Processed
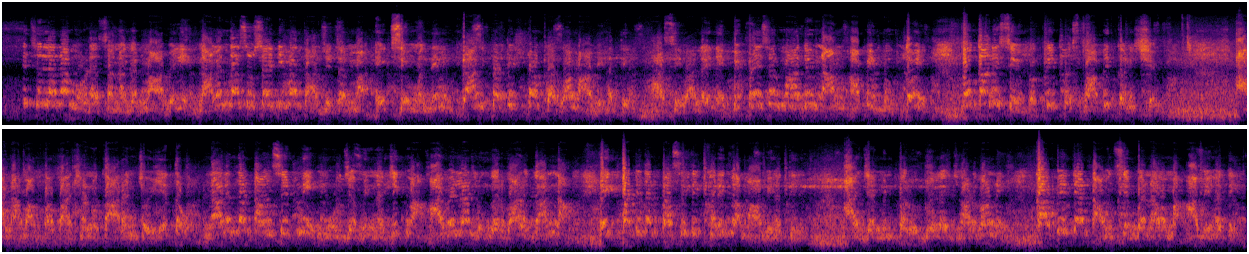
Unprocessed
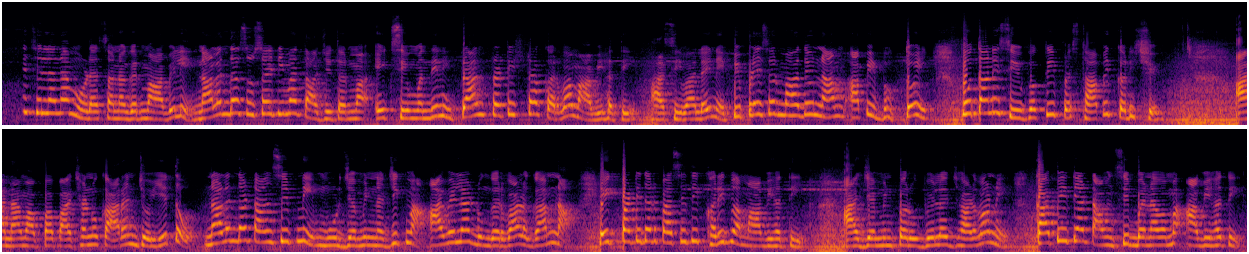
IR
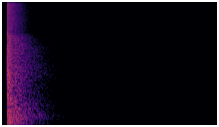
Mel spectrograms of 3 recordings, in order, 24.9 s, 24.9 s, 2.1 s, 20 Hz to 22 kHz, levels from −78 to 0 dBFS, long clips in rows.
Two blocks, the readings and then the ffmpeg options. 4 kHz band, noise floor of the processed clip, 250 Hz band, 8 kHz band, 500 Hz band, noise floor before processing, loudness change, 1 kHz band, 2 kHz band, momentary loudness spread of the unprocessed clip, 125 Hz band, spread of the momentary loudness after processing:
+15.0 dB, -36 dBFS, -21.5 dB, n/a, -11.5 dB, -36 dBFS, -1.0 dB, -3.0 dB, -0.5 dB, 4 LU, under -25 dB, 6 LU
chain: -filter_complex "[0:a]highshelf=f=3.2k:g=-8.5,acrossover=split=640[a][b];[a]acompressor=threshold=-30dB:ratio=6[c];[c][b]amix=inputs=2:normalize=0,asoftclip=type=tanh:threshold=-17dB,aexciter=amount=14.9:drive=5.4:freq=2.8k,afreqshift=300,afftfilt=real='hypot(re,im)*cos(2*PI*random(0))':imag='hypot(re,im)*sin(2*PI*random(1))':win_size=512:overlap=0.75,asplit=2[d][e];[e]aecho=0:1:809|1618|2427|3236|4045:0.2|0.0958|0.046|0.0221|0.0106[f];[d][f]amix=inputs=2:normalize=0,volume=5dB"

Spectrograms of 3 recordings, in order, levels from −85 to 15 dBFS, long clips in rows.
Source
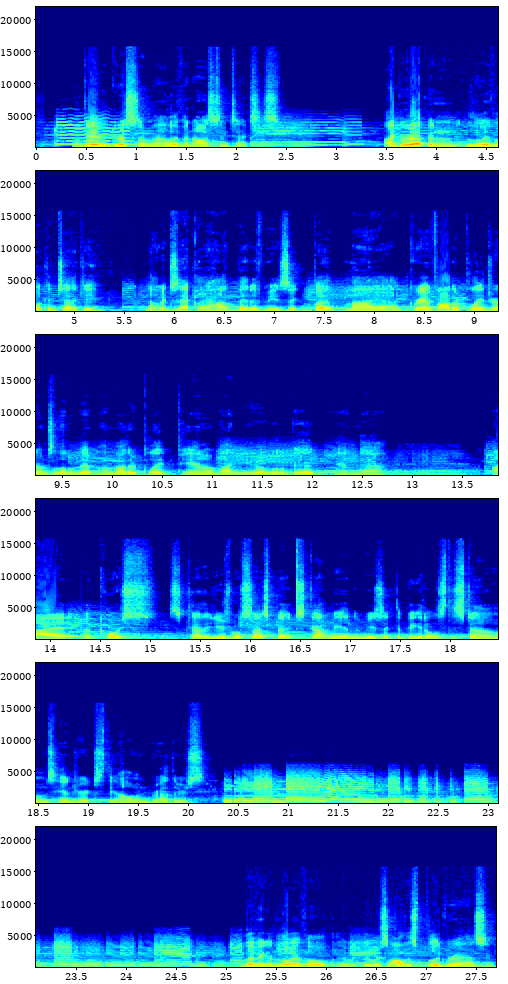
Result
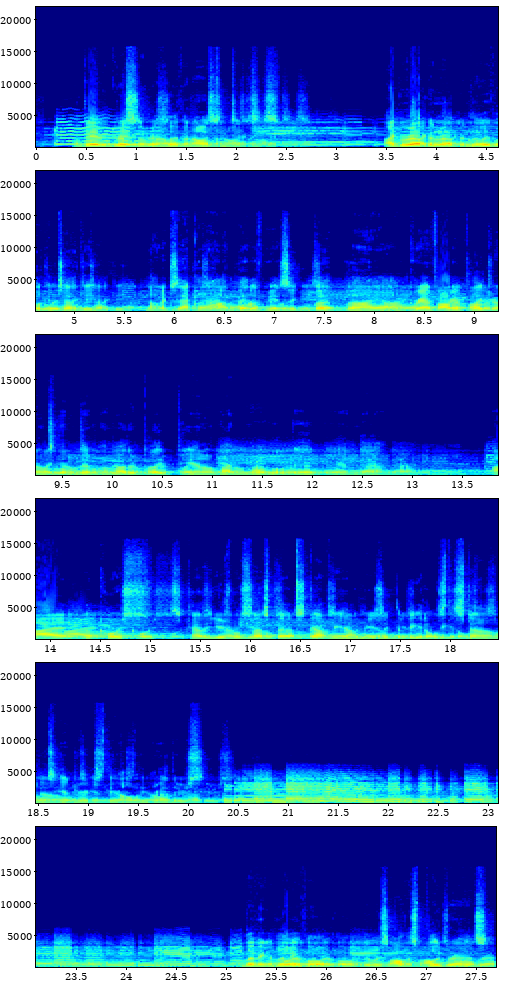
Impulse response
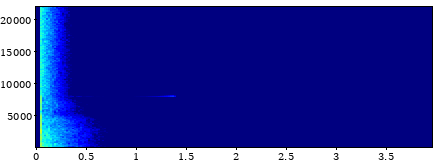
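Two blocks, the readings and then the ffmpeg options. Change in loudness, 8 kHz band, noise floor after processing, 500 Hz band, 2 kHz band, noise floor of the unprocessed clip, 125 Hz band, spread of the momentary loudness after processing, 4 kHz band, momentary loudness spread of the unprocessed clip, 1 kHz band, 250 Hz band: -2.0 dB, -5.0 dB, -43 dBFS, -1.0 dB, -1.0 dB, -44 dBFS, -10.0 dB, 12 LU, -5.0 dB, 12 LU, -0.5 dB, -5.0 dB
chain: -filter_complex "[0:a]bass=f=250:g=-11,treble=f=4k:g=-4,bandreject=f=3.5k:w=8,asplit=2[a][b];[b]adelay=313,lowpass=f=2.5k:p=1,volume=-5dB,asplit=2[c][d];[d]adelay=313,lowpass=f=2.5k:p=1,volume=0.27,asplit=2[e][f];[f]adelay=313,lowpass=f=2.5k:p=1,volume=0.27,asplit=2[g][h];[h]adelay=313,lowpass=f=2.5k:p=1,volume=0.27[i];[c][e][g][i]amix=inputs=4:normalize=0[j];[a][j]amix=inputs=2:normalize=0,volume=-1.5dB"

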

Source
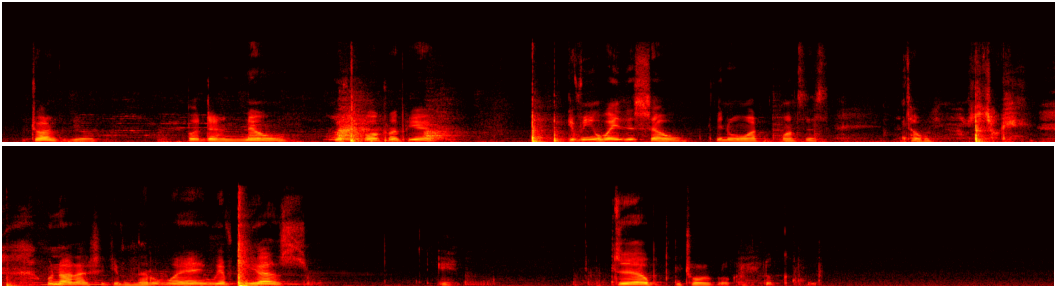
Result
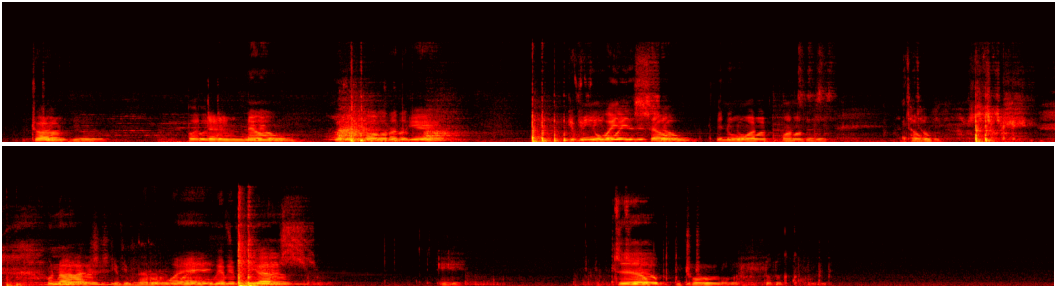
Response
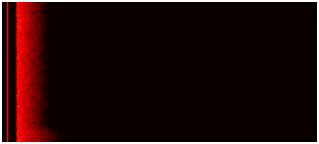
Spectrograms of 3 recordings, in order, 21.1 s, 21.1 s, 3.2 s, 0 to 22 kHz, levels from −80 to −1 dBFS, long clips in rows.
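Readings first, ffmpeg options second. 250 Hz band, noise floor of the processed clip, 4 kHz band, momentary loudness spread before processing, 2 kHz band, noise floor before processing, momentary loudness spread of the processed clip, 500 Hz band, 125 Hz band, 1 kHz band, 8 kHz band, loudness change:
+1.5 dB, -61 dBFS, 0.0 dB, 18 LU, 0.0 dB, -62 dBFS, 18 LU, +1.0 dB, -0.5 dB, -0.5 dB, -0.5 dB, +0.5 dB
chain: -filter_complex "[1:a]atrim=start_sample=2205,atrim=end_sample=4410[a];[0:a][a]afir=irnorm=-1:irlink=0,volume=3dB"

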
